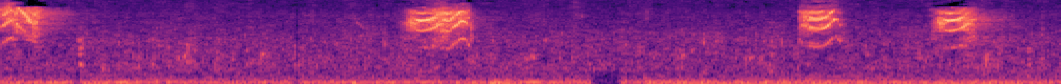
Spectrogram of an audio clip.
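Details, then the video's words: Female yellow-bellied seedeater calling to excite males into singing: short, high, thin chirped notes, each about a third of a second, spaced roughly two seconds apart over a low steady hum. "Melhor Piado de Fêmea de Papa capim Para Esquentar Papa capim"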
